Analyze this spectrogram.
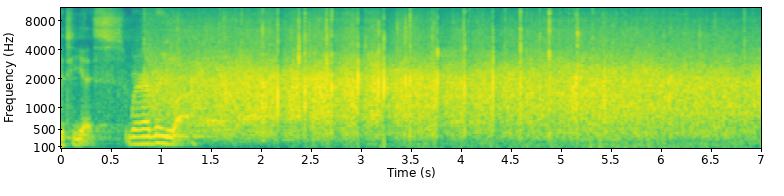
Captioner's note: audience cheering and applauding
